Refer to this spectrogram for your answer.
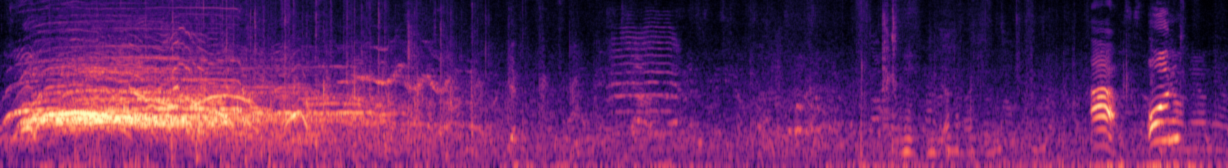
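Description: An audience applauding the event's organizers bursts into loud cheering and high whoops, then keeps clapping steadily as the noise gradually fades into crowd chatter, with a couple of sharp shouts near the end.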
